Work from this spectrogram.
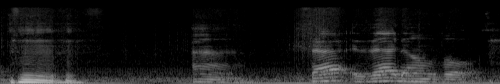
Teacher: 3 huruf ini ujung lidah bertemu dengan ujung gigi atas juga.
